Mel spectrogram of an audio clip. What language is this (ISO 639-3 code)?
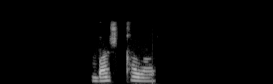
bak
